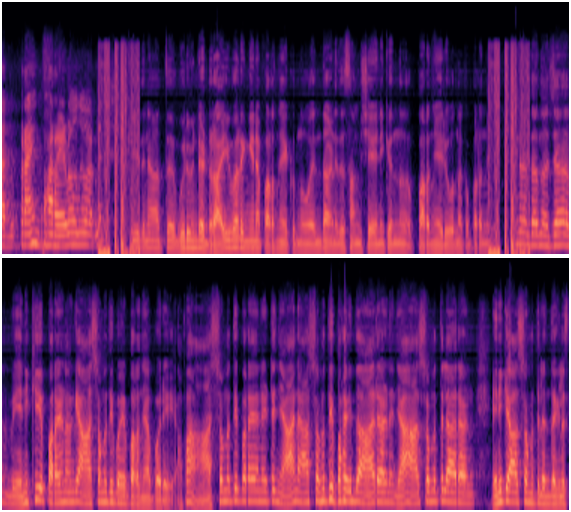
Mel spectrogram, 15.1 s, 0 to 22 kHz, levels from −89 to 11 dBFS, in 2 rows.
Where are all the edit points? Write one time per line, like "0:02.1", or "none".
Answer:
0:01.7
0:06.9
